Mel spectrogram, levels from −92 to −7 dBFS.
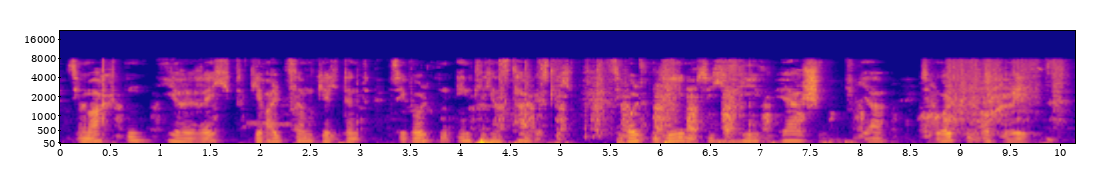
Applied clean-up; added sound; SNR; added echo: classical method WPE with log-MMSE.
